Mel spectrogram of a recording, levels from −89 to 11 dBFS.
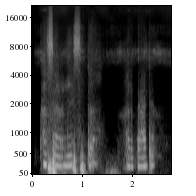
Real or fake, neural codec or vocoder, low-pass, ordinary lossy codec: fake; codec, 44.1 kHz, 2.6 kbps, DAC; none; none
